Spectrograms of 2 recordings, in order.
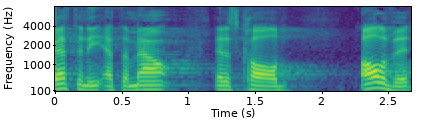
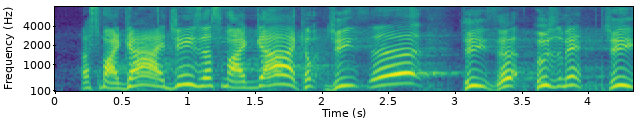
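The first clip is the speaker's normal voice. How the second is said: loud, high, hyped, excited cheering and hollering; 9 semitones higher, 7 dB louder than usual. Retelling the story of Jesus, voicing excited followers in the back, imitating excited shouting. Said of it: "They're in the back just shouting them down".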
